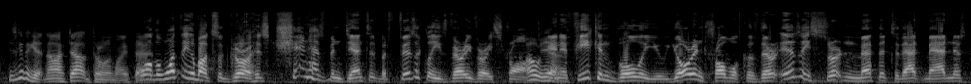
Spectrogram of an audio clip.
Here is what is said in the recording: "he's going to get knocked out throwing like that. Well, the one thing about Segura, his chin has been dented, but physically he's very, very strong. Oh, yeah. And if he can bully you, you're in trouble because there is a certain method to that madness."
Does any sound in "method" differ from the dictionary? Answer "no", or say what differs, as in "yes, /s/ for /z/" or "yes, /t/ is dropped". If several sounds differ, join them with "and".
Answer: no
